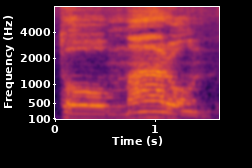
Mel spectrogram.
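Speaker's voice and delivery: tomaron said slowly, stress on RON; slow demo word. Shown as a demonstration. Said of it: "and ustedes".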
